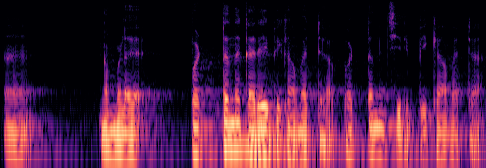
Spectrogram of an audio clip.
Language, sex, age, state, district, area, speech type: Malayalam, male, 18-30, Kerala, Kasaragod, rural, spontaneous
